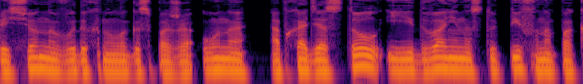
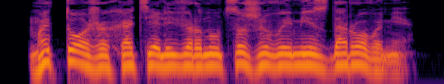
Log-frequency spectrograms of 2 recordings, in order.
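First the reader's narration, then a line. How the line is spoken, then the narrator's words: Man barking. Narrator (Russian): рявкнул мужчина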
